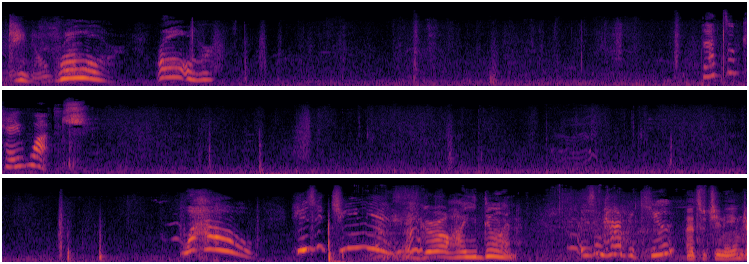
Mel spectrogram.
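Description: A young child speaks excitedly up close.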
